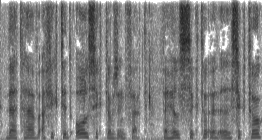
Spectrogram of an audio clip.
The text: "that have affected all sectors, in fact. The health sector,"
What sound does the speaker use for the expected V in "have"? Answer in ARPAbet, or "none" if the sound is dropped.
V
